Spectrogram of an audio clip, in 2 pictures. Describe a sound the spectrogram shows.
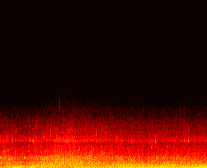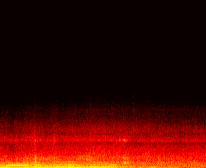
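Tyres squelch and splash through wet mud.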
